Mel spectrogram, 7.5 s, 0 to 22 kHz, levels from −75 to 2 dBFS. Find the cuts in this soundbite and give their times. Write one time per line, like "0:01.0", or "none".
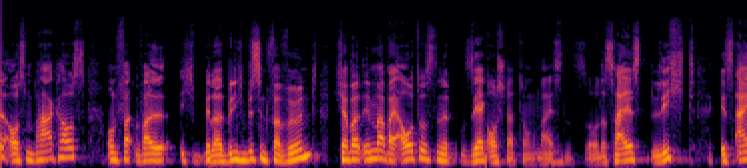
0:02.1
0:03.3
0:04.8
